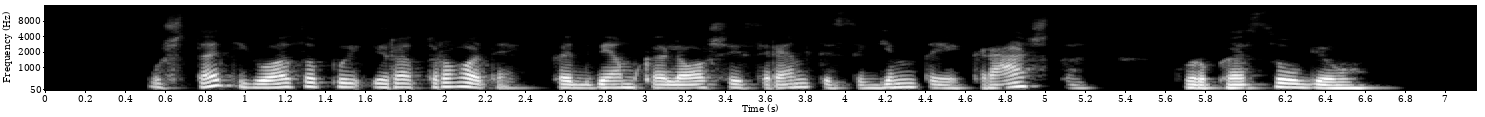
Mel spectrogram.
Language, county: Lithuanian, Panevėžys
